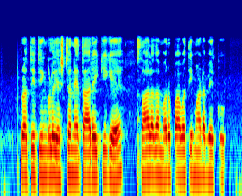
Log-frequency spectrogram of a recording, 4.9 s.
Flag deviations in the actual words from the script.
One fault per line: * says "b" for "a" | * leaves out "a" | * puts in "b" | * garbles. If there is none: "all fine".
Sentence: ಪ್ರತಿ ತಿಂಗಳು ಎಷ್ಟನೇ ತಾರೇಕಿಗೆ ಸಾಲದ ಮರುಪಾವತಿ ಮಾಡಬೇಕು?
all fine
